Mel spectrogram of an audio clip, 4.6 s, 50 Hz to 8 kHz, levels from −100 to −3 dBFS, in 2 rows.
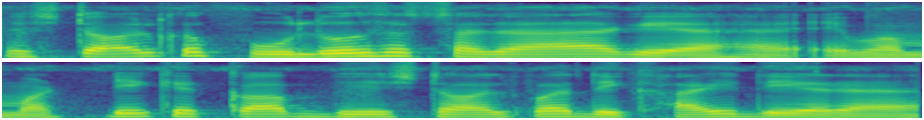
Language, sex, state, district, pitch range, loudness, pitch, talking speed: Hindi, male, Jharkhand, Garhwa, 120-145 Hz, -14 LUFS, 135 Hz, 210 wpm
